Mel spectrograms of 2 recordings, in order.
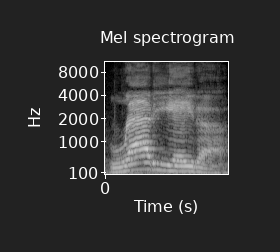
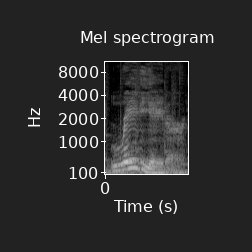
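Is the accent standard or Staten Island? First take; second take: Staten Island; standard. First: It is said in a Staten Island accent. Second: It is said in a standard American accent.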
